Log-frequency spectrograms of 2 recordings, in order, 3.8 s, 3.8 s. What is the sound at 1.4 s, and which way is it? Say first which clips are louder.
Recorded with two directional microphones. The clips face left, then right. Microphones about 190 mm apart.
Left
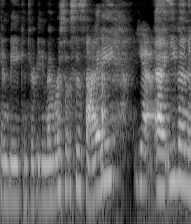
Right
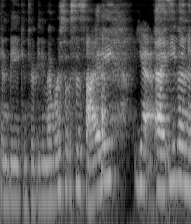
Speech: right 1 dB; 20° left (ahead or behind).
